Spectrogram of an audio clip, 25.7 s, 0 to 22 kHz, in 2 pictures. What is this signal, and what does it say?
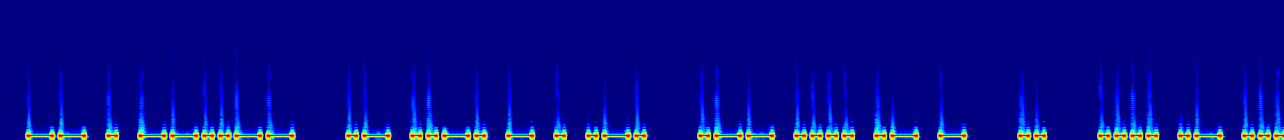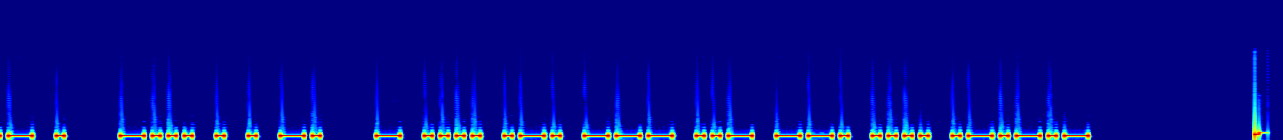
Morse code, heard as a keyed tone, about 15 wpm, 700 Hz. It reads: ME, AFTER WHAT I HAVE BEEN THROUGH.
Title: Sentences from Top 1000 Words - Review Part 1 - 15wpm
